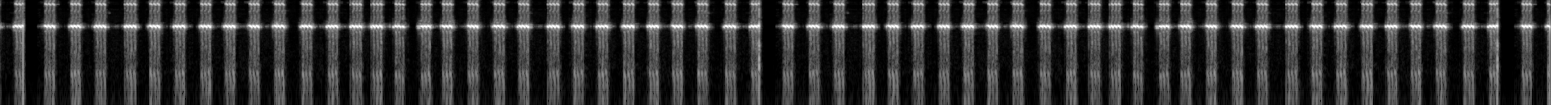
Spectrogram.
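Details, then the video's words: Cricket sound used to repel rats, loud, steady chirping: short high pulses about four per second with hardly any variation, one brief break near the middle, and no other sounds. "Suara Jangkrik pengusir tikus"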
